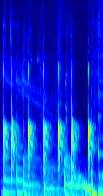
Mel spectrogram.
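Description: A quick run of about eight cartoon 'pop' sound effects, one every quarter to third of a second, each a short pitched pop that fades fast, over a low background music bed.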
